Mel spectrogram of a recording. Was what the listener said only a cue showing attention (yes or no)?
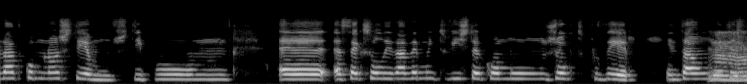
yes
